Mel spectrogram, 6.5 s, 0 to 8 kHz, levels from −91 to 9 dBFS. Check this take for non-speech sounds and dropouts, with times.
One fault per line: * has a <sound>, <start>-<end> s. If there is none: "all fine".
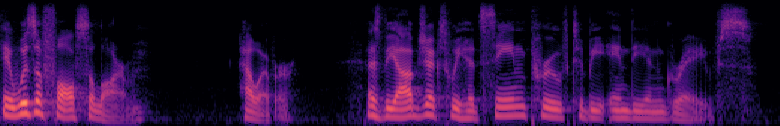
all fine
